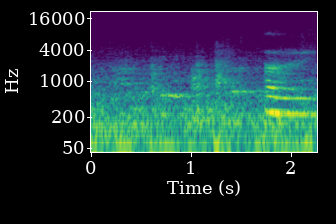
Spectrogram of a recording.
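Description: Speech only: a girl's voice answering quietly, growing louder near the end.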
